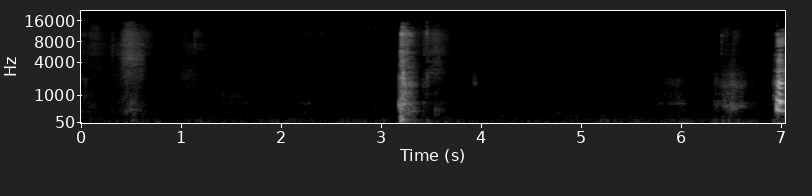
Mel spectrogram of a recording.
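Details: Two sudden, explosive sneezes separated by quiet, with faint breaths before them, from a person with a bad cold.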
